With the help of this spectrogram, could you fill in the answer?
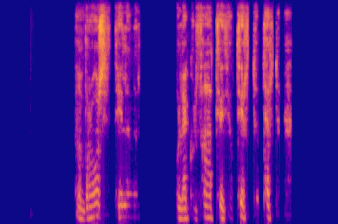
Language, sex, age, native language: Icelandic, male, 60-69, Icelandic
